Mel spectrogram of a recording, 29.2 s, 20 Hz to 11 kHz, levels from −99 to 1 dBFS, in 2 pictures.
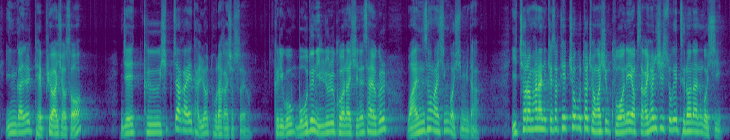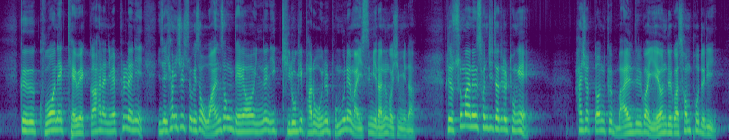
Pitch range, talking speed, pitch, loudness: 140-190 Hz, 310 characters per minute, 165 Hz, -24 LUFS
